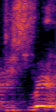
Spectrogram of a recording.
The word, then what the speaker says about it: Disway: Ya, bacanya Disway, Pak. Disway sekarang. Oh, Disway. Disway, harusnya Disway.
